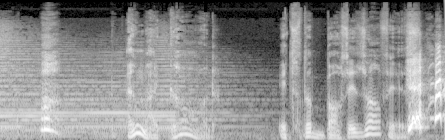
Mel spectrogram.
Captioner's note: gasps; sarcastic; laughs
